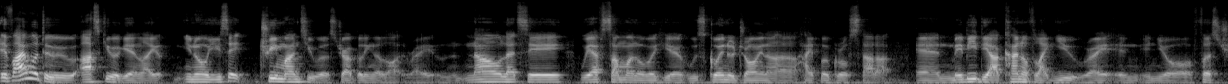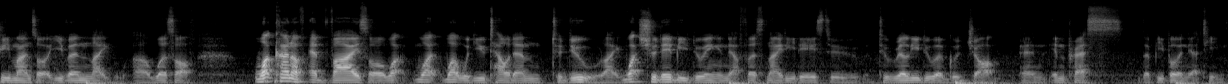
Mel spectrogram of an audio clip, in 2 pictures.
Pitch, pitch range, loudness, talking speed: 95 Hz, 90-110 Hz, -24 LUFS, 235 wpm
